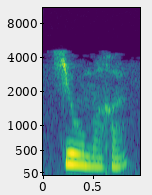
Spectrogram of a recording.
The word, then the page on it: jomere: Bas-Rhin; Reichshoffen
